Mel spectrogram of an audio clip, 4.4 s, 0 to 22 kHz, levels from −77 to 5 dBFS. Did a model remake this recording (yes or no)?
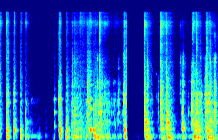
yes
